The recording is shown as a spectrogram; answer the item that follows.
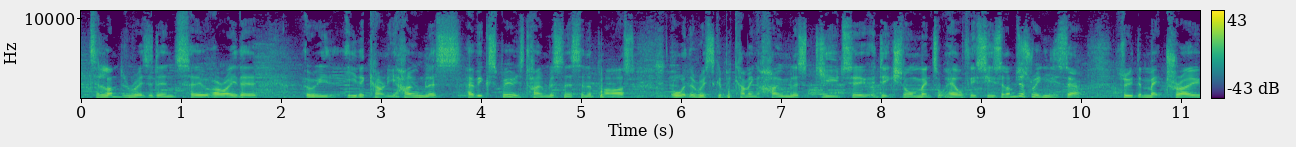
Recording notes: recording in a Beefeater whilst on a 3 day shoot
